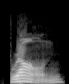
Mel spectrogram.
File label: "rone", American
